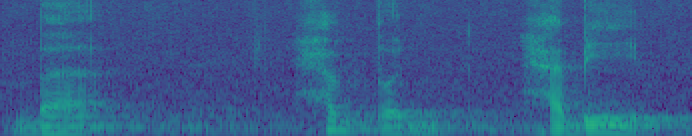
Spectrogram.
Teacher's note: Ba ni kalau nak sebut, dia ada dua bibir kita ni, bibir kasar, bibir lembut. Makhraj yang paling tepat bagi ba bukan bibir kasar, tapi pertemuan dua bibir lembut.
